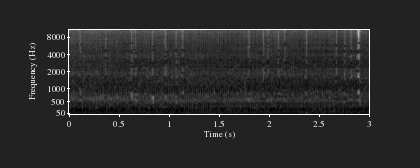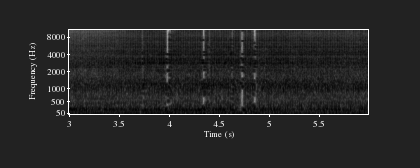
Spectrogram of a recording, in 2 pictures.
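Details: Petrol two-stroke trimmer after carburetor removal and a spark fix, just restarted and warming up: steady even buzz, no misses or rattles; normal running after repair.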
